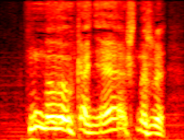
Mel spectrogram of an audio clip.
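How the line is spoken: Exclamation. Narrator (Russian): воскликнул он

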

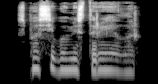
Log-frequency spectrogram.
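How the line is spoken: Quiet. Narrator (Russian): сказал тихо

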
